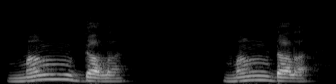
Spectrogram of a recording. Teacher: o d é retroflexo com a língua enrolada para trás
